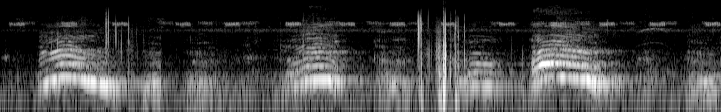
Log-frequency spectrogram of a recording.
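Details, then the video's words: A jaguar in Goiás, Brazil, gives its deep, hoarse roaring grunts that swell and fade, repeated about every three seconds. "O esturro da onça pintada Goiás"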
